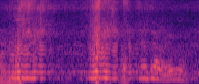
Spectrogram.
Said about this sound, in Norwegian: Og hvis du ser bak dronningen, så ser du en sånn fem-seks bier som er de samme biene som følger etter hele tiden.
